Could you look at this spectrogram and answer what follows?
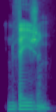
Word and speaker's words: invasion: And when there's an S between two vowels, in French it's pronounced like a Z, not like a J.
